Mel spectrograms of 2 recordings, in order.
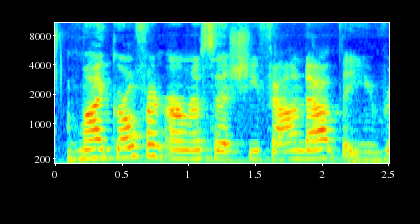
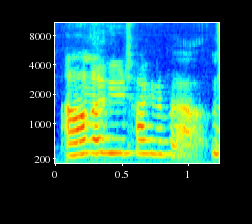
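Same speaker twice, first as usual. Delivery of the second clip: laughing; 8 semitones higher, much faster than usual. Real, not acted. Reader laughing at fan letter.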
